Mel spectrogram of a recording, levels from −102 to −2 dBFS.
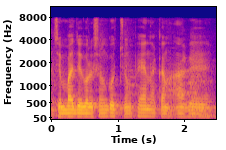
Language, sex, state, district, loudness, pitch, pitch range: Chakma, male, Tripura, Unakoti, -21 LUFS, 95 Hz, 90-100 Hz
